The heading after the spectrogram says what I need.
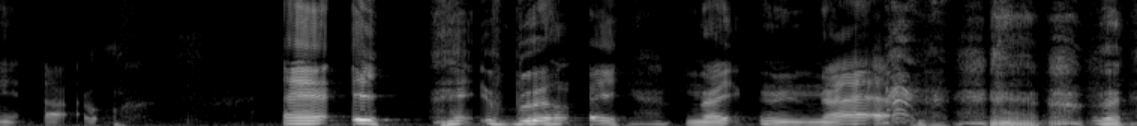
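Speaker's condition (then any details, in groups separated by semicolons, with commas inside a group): Cerebral palsy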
